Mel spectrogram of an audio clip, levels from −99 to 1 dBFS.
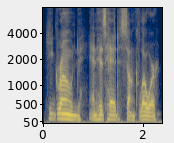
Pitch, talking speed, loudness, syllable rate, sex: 110 Hz, 175 wpm, -19 LUFS, 4.0 syllables/s, male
